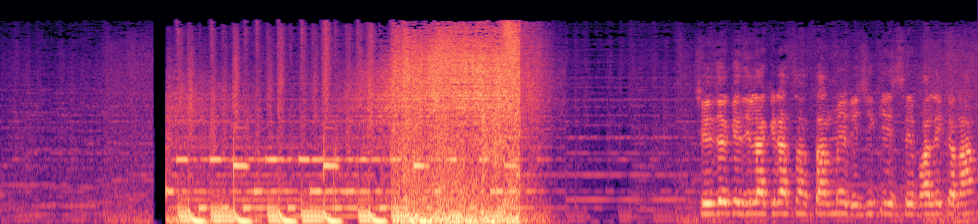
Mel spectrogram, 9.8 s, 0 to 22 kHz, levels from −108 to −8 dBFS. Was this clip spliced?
yes; 1 cut; at 1.5 s

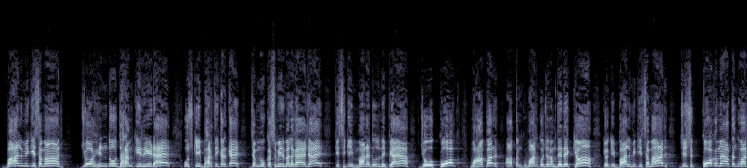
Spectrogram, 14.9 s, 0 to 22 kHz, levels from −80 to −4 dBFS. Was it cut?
no; 0 cuts

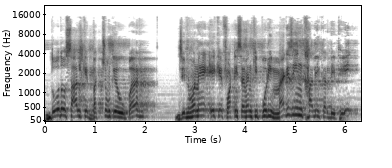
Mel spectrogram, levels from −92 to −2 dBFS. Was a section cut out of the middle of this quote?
no; 0 cuts

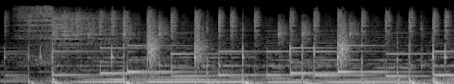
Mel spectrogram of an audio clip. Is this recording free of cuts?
yes; 0 cuts

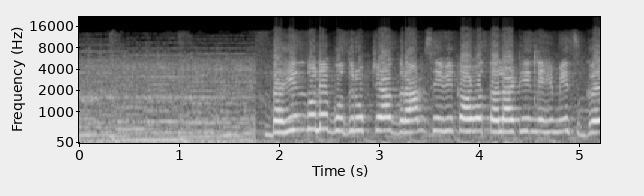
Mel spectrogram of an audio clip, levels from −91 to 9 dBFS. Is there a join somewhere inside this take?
yes; 1 cut; at 1.7 s

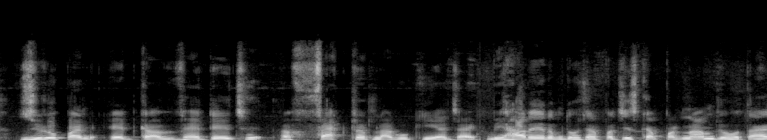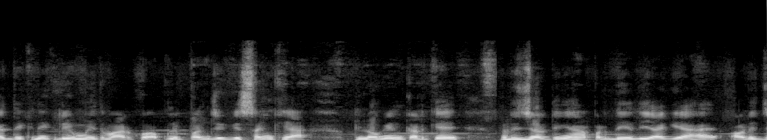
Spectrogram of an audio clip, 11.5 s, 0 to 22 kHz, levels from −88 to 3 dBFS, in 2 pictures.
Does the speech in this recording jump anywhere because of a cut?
yes; 2 cuts; at 3.6 s, 9.4 s

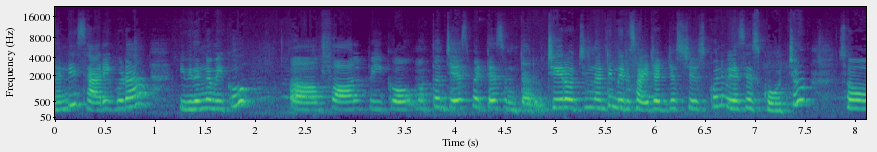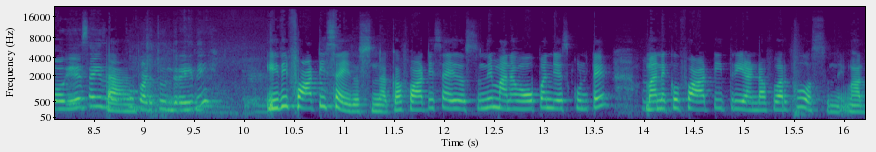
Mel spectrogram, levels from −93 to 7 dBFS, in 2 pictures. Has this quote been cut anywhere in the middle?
no; 0 cuts

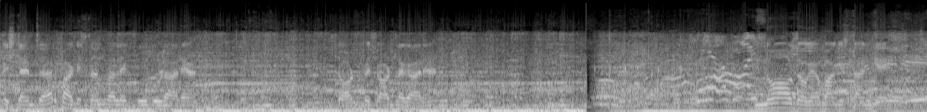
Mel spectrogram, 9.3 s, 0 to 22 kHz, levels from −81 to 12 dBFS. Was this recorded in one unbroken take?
yes; 0 cuts

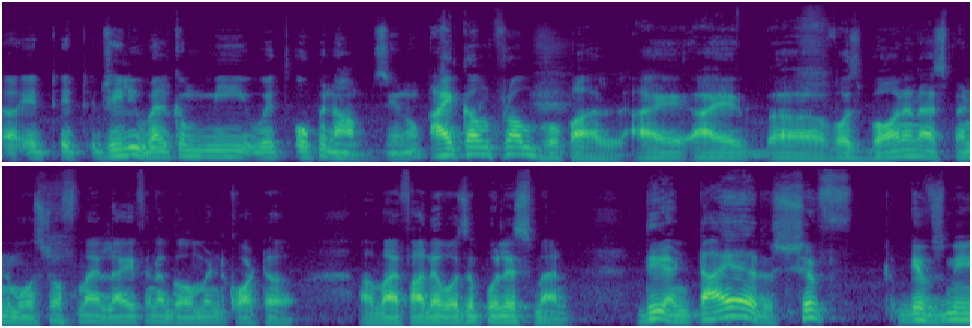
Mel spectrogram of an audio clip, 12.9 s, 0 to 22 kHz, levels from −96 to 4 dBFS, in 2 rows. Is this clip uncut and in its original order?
no; 1 cut; at 2.8 s

